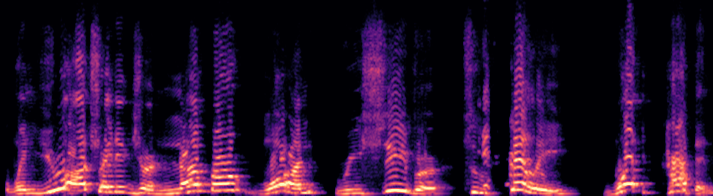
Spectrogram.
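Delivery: slowed-down, deliberate, spelled-out delivery, each point stressed. Repeating a point in an argument to the others: saying it slower. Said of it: "I'm gonna say it slower".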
